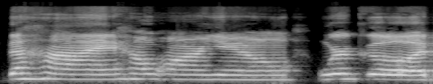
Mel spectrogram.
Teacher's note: all give Kardashian with that vocal fry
